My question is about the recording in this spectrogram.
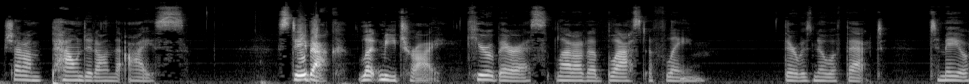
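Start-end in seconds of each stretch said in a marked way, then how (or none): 2.8-4.5 loud urgent command; firm order. Acted. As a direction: order them back firmly. Taking over.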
